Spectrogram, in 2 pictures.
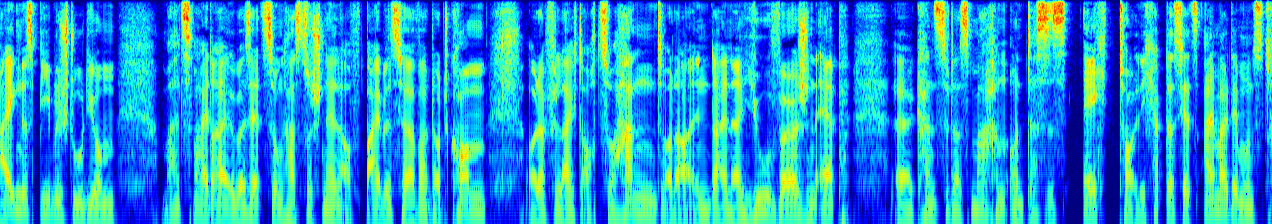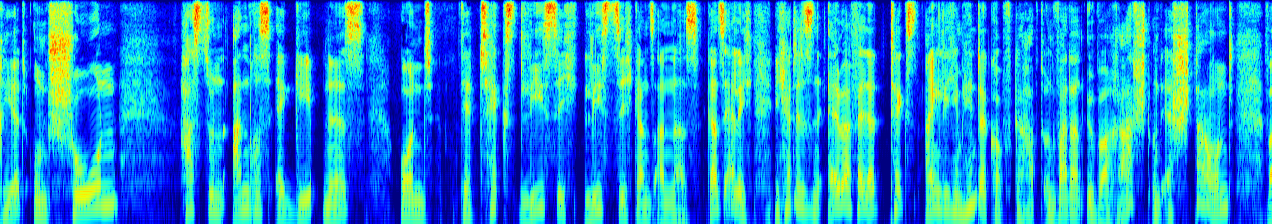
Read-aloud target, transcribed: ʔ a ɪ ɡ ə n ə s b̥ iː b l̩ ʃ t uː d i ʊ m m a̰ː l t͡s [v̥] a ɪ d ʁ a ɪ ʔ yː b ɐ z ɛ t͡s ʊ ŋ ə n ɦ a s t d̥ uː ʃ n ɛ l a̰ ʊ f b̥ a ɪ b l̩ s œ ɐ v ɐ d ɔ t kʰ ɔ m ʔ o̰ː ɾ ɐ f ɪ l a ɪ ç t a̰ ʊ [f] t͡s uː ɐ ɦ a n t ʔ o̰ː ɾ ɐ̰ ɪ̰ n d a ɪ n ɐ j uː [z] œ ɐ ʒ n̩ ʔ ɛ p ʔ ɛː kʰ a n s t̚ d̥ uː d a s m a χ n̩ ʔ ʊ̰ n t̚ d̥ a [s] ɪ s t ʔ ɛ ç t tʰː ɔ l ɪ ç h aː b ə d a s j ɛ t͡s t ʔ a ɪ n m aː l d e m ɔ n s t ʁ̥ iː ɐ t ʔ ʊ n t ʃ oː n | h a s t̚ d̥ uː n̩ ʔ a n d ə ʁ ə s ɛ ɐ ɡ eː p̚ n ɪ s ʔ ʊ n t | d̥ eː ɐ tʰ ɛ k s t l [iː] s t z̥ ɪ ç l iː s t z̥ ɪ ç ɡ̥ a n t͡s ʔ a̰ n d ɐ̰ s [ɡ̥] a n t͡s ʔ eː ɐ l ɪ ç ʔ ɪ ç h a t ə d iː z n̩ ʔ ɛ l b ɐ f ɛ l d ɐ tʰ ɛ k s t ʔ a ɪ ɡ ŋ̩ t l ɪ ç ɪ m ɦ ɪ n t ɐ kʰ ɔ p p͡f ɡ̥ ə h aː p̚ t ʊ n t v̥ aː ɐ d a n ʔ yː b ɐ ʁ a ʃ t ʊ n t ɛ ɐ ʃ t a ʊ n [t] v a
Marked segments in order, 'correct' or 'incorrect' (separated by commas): correct, incorrect, incorrect, correct, correct, correct, correct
